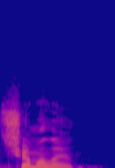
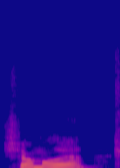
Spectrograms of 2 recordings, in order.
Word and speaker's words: Shyamalan: Shyamalan mıydı yanlış telaffuz etmiyorum değil mi yönetmeni? – Evet, Shyamalan. – Shyamalan.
